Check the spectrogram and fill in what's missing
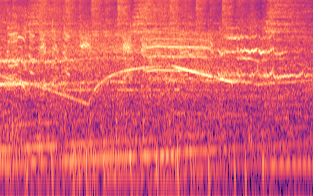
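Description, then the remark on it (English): A loud ambulance siren wails, its pitch sliding down and then sweeping back up, as a speeding car narrowly misses the ambulance, over a steady low rumble of engine and traffic noise. No one speaks. “Tucker speeds away from Juanita and Candace, who has a bloody forehead. He narrowly misses an ambulance.”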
